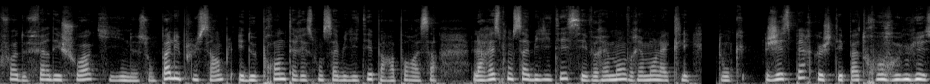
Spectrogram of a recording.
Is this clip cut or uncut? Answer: uncut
